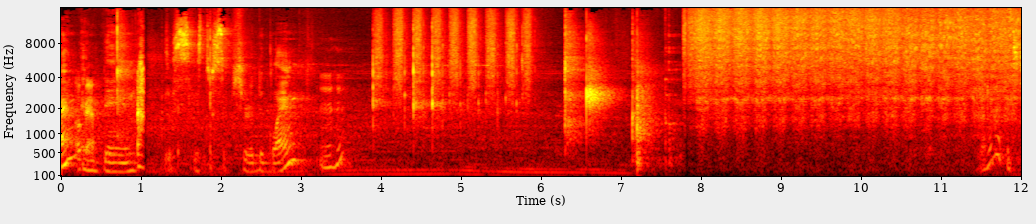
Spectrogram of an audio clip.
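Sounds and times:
spray puffs: 0:03.9 - 0:06.0, 0:07.8 - 0:12.0
spraying hiss: 0:03.9 - 0:06.0, 0:07.8 - 0:12.0.

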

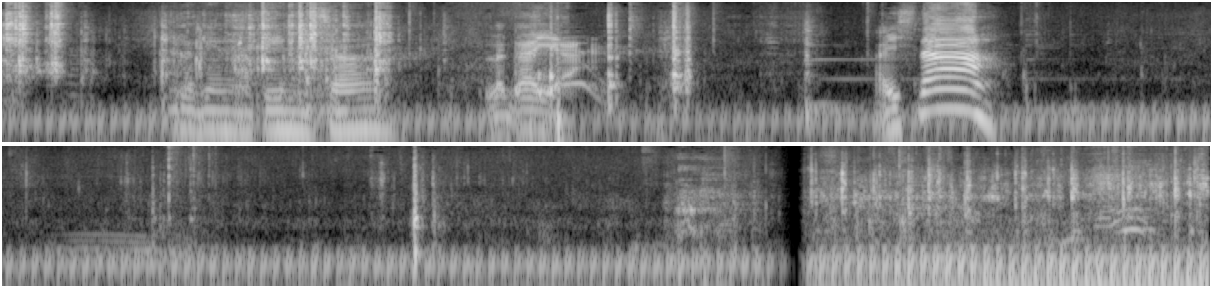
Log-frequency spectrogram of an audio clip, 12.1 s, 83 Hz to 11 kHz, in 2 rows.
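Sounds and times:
small engine droning: 0:00.0 - 0:12.0.

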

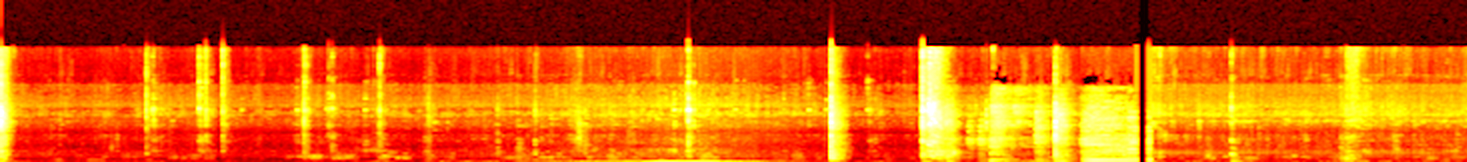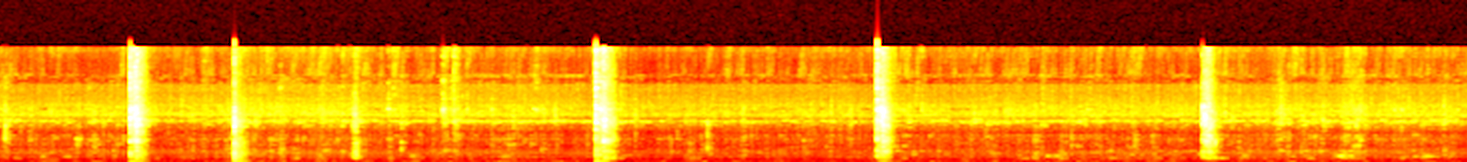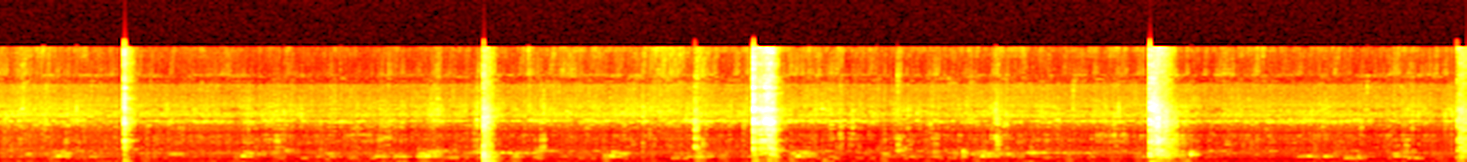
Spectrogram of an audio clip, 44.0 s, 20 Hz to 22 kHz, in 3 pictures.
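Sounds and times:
metal spatula scraping a wok: 0:09.2 - 0:11.4, 0:15.8 - 0:17.3, 0:20.5 - 0:21.0, 0:23.3 - 0:24.0, 0:25.3 - 0:28.7, 0:36.2 - 0:38.2, 0:40.6 - 0:41.6, 0:43.2 - 0:44.0.

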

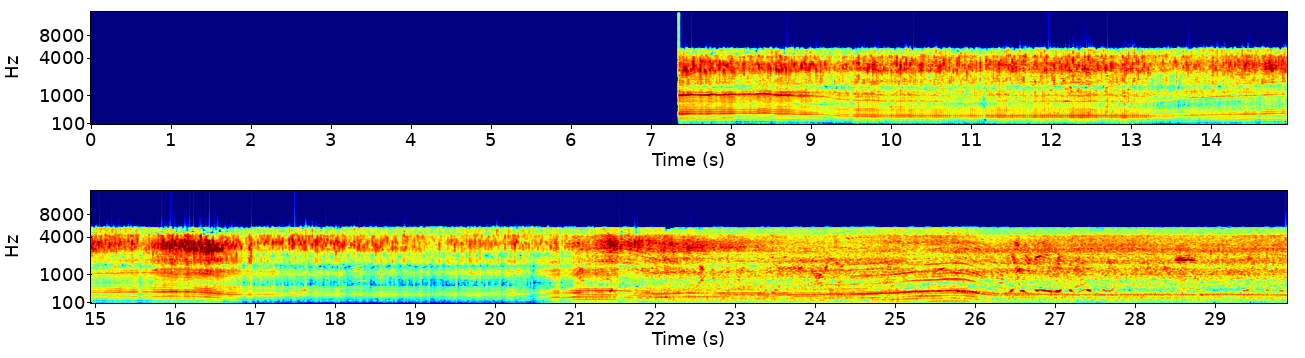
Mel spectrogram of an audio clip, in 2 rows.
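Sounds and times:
model plane engine running: 0:07.4 - 0:29.9.

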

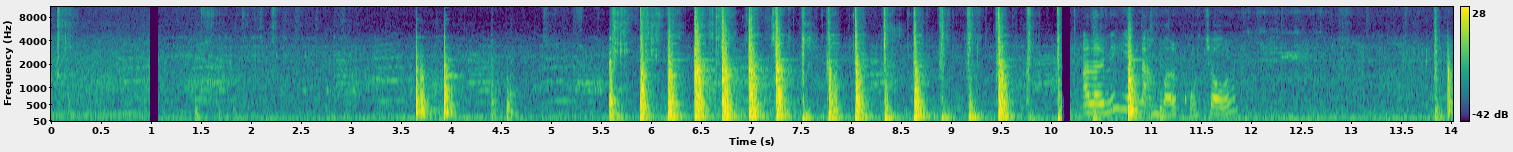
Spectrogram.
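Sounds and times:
pestle pounding in wooden mortar: 0:05.6 - 0:11.3.

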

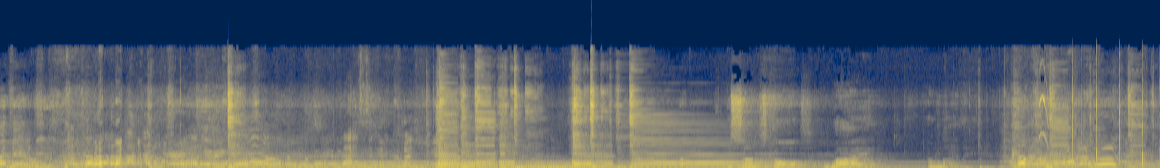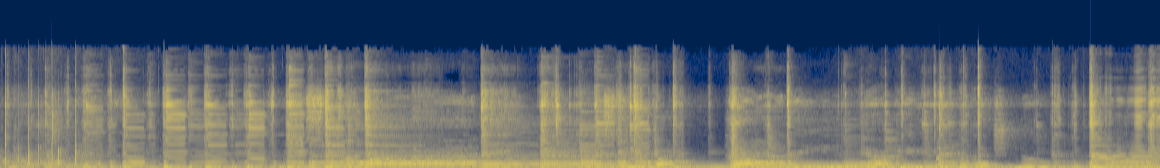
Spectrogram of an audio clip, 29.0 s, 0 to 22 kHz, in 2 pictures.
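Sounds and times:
acoustic guitar strumming: 0:00.8 - 0:29.0
person singing: 0:17.9 - 0:21.2, 0:22.0 - 0:29.0.

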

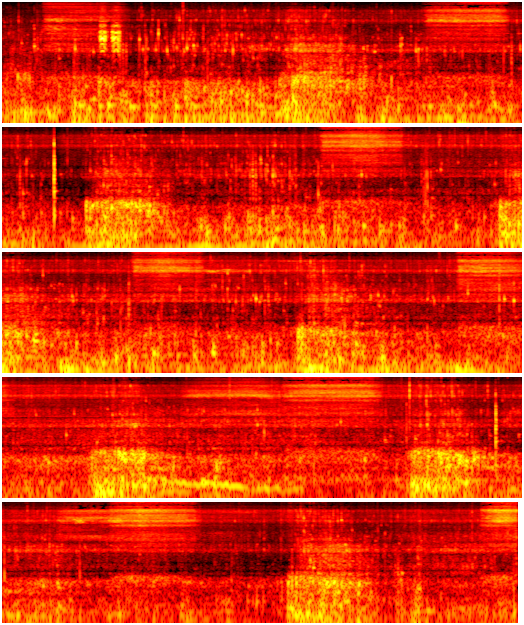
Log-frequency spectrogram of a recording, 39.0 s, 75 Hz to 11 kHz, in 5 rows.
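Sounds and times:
bubbling exhale underwater: 0:00.0 - 0:33.2, 0:35.0 - 0:38.9
regulator inhale hiss: 0:00.6 - 0:01.7, 0:06.4 - 0:07.8, 0:12.6 - 0:14.2, 0:17.5 - 0:19.2, 0:22.4 - 0:23.9, 0:26.2 - 0:29.4, 0:32.0 - 0:35.1, 0:38.4 - 0:38.9.

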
